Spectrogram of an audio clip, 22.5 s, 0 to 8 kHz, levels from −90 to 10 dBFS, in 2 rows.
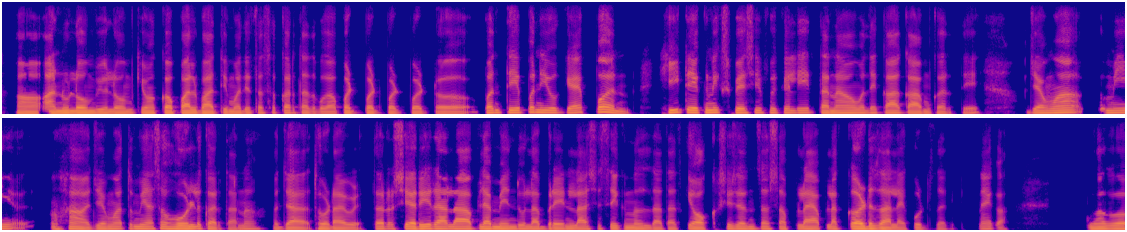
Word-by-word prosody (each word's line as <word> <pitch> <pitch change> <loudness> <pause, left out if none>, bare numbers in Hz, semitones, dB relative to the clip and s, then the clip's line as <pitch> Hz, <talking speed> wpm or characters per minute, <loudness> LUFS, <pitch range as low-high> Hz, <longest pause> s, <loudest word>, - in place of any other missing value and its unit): अ, 115 - +1 0.3
अनुलोम 120 0 +4
विलोम 115 -1 +1
किंवा 120 -1 +1
कपालभातीमध्ये 115 -1 +2
तसं 120 0 -5
करतात, 125 -2 -2
बघा 105 -1 -2
पटपट-पटपट. 115 -2 -2
अ, 105 -1 -1 0.2
पण 135 +2 +3
ते 150 0 +5
पण 165 -1 +3
योग्य 145 -2 +1
आहे. 155 +3 +2
पण 165 -11 +4 0.4
ही 155 - +5
टेक्निक 155 0 +4
स्पेसिफिकली 140 0 -1
तणावामध्ये 125 +1 +1
का 120 0 +2
काम 115 -1 +1
करते? 100 -2 -6 0.5
जेव्हा 140 +5 +3 0.3
तुम्ही 140 +1 0 0.7
हां, 125 -5 +2
जेव्हा 125 +2 0
तुम्ही 135 0 +1
असं 135 +2 -1
होल्ड 130 +1 +4
करता 110 -4 -2
ना 125 +3 -5 0.2
मग 115 - -5
ज्या 110 -1 +1
थोडा 115 -2 0
वेळ, 105 -2 -3 0.2
तर 130 +1 0
शरीराला, 135 +1 +3
आपल्या 125 0 +2
मेंदूला, 120 0 +1
ब्रेनला 115 0 0
असे 120 0 -5
सिग्नल 115 -1 -2
जातात, 110 0 -4
की 125 - 0
ऑक्सिजनचा 125 +2 -1
सप्लाय 125 0 -1
आपला 125 +2 -2
कट 125 -1 +6
झालाय 110 -3 +1
कुठेतरी, 105 +1 -8 0.3
नाही 130 0 -4
का? 105 - -8 0.9
मग 120 +1 +1
120 Hz, 145 wpm, -24 LUFS, 115-130 Hz, 0.9 s, कट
